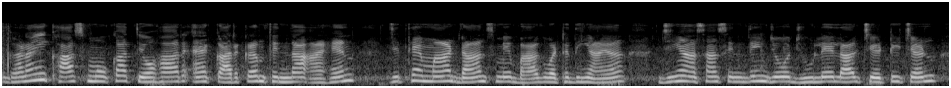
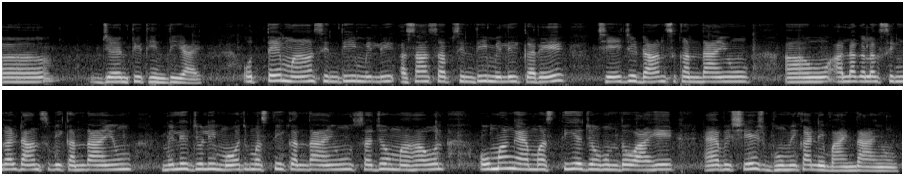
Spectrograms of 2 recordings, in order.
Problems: constant background noise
